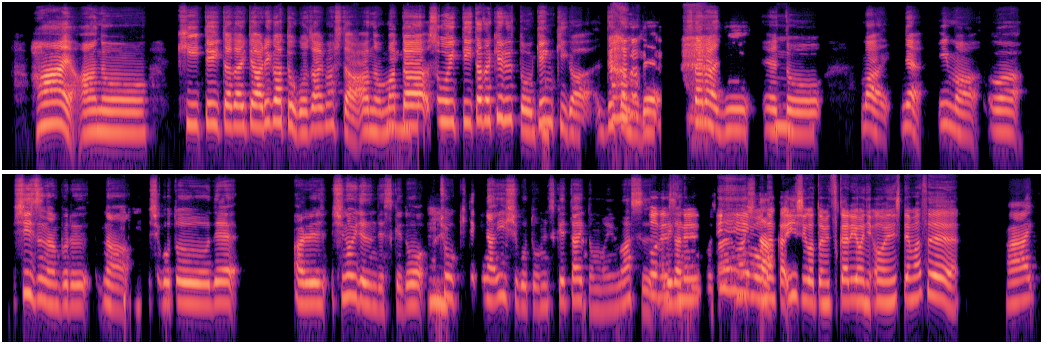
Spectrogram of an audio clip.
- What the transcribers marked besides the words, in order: laugh; in English: "シーズナブル"; unintelligible speech
- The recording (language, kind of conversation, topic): Japanese, advice, 失業によって収入と生活が一変し、不安が強いのですが、どうすればよいですか？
